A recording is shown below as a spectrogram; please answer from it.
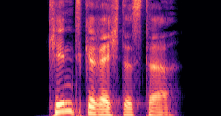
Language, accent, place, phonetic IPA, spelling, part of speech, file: German, Germany, Berlin, [ˈkɪntɡəˌʁɛçtəstɐ], kindgerechtester, adjective, De-kindgerechtester.ogg
- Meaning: inflection of kindgerecht: 1. strong/mixed nominative masculine singular superlative degree 2. strong genitive/dative feminine singular superlative degree 3. strong genitive plural superlative degree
